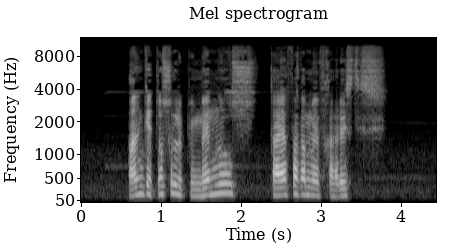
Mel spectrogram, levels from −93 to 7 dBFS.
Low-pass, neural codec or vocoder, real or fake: 9.9 kHz; vocoder, 22.05 kHz, 80 mel bands, Vocos; fake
